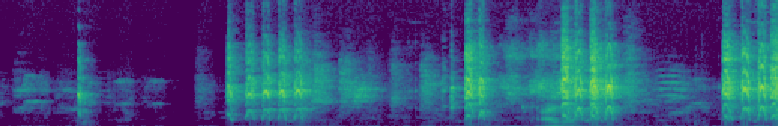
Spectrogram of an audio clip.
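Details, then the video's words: Hand-fed conure chicks begging, with rasping broadband calls rising into louder repeated bursts toward the end. "Hand Feeding Conure Chiks"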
